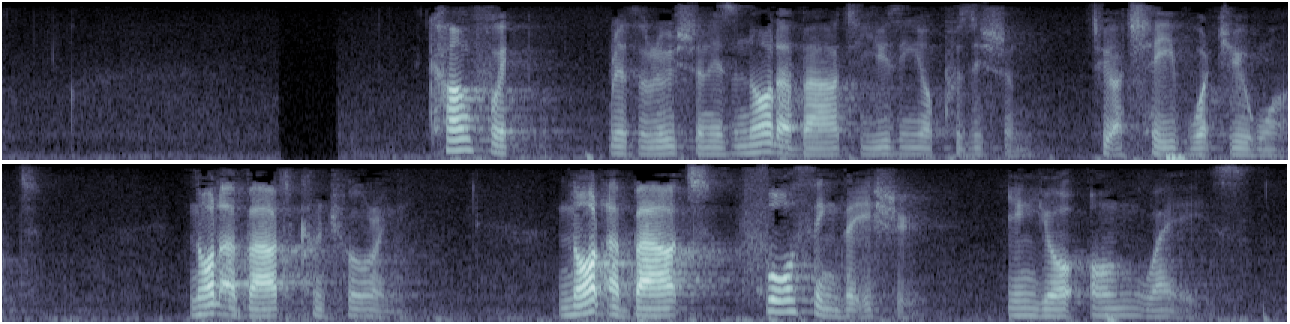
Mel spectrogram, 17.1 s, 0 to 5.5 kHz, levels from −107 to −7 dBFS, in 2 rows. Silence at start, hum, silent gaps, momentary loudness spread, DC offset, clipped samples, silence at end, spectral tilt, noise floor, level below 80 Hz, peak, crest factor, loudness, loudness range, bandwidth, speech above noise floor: 2.85 s; none; none; 23 LU; under 0.1%; under 0.1%; 0.1 s; -3.5 dB/octave; -76 dBFS; -58 dBFS; -10 dBFS; 26 dB; -33 LUFS; 14 LU; 5.4 kHz; 42 dB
